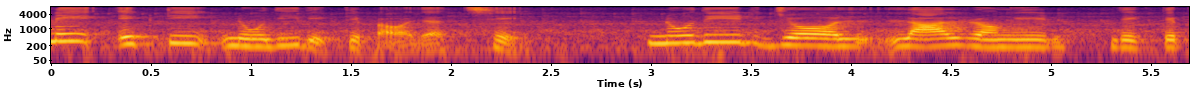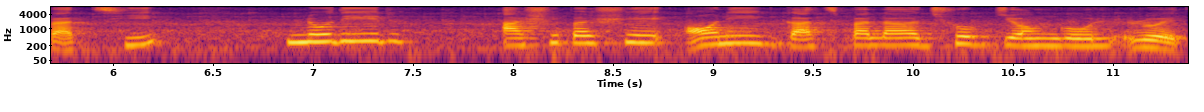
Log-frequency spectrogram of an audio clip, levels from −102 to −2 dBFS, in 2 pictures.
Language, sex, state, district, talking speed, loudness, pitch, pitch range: Bengali, female, West Bengal, Jhargram, 95 wpm, -18 LUFS, 215 Hz, 195-260 Hz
